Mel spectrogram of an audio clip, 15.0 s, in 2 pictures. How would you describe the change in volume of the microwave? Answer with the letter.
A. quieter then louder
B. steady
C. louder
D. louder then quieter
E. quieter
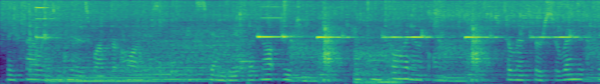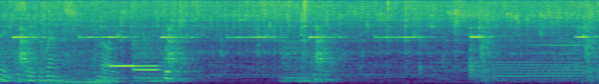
E.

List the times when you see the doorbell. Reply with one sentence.
The doorbell can be heard from 4.4 to 5.0 s and from 8.0 to 9.5 s.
